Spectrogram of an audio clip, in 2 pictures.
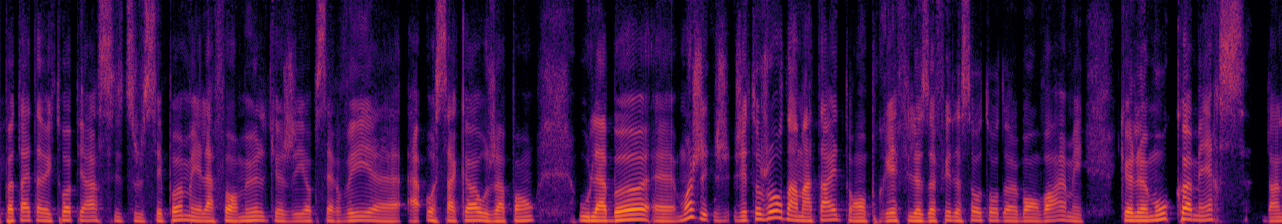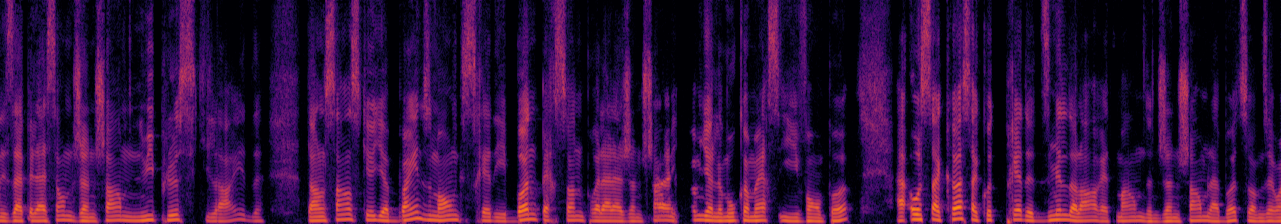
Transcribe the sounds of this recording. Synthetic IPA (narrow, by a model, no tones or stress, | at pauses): pət̪ɛɪt̪χavɛk̚t̪wapjæːʁsit̪yləsɛpamɛlafɔʁmylkʲəʒeɔbsɛʁveøaʔɔsakaoʒapɔ̃ulabʌømwaʒeʒʒet̪ʊʒuːʁd̪ɑ̃mat̪ɛɪt̪̚piɔ̃puʁɛfilɔzɔfed̪əsʌot̪uːʁd̪œ̃˞bɔ̃væːʁmɛkələmokʰɔmɛʁsd̪ɑ̃lezapelasjɔ̃d̪əʒœnʃɑ̃bʁnɥiplʏskʲʰilɛɪd̪d̪ɑ̃ləsɑ̃skʲəjabɛ̃d̪zymɔ̃d̪kʲi̥səʁɛd̪ebɔnpɛʁsɔnpuʁalealaʒənʃɑ̃bmekɔmjaləmokɔmɛʁsivɔ̃paaʔosakʰasakʊt̪̚pχɛd̪ədd͡zimild̪ɔlɑːʁɛːt̪χmɑ̃bʁd̪ynʒœnʃɑ̃blabʌt̪yvaməd͡ziːʁwɛ̃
